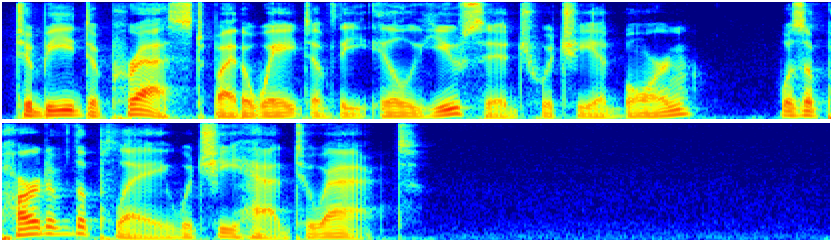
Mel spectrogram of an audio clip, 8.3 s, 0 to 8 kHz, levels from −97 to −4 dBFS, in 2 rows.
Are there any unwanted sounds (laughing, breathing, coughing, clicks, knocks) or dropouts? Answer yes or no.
no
